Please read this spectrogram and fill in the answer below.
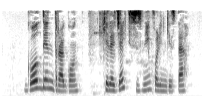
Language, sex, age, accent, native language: Uzbek, female, 18-24, Samarqand, Uzbek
